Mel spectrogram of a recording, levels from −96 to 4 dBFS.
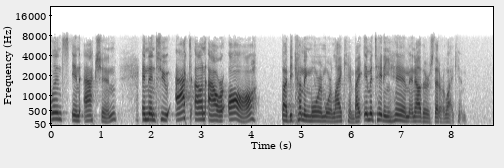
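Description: No faults are audible in the speech: the band stops at 8 kHz, as expected from the call microphone processing and the Opus call path at 24 kbps, and the room noise sits about 45 dB below the voice.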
